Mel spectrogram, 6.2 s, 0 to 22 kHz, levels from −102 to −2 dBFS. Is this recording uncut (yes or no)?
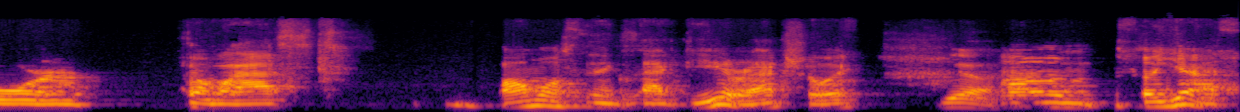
yes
